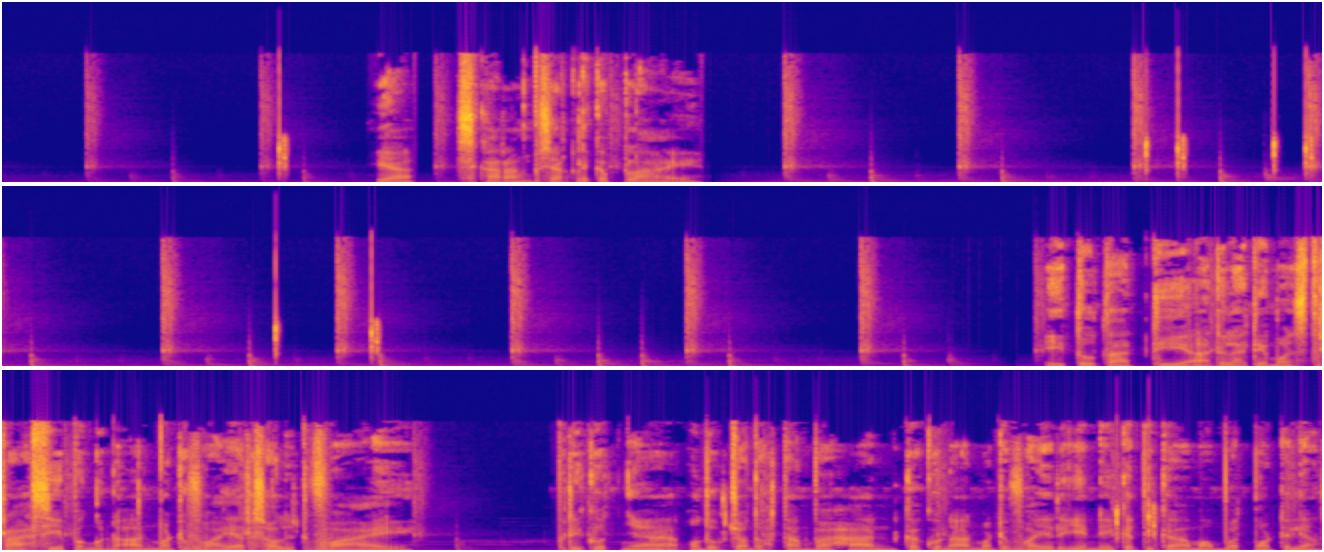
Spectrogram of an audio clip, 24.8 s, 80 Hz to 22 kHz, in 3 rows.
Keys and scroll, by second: 5.5 Tab, 20.3 g, 21.6 y.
